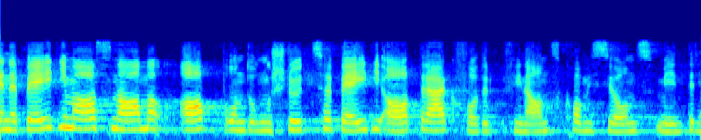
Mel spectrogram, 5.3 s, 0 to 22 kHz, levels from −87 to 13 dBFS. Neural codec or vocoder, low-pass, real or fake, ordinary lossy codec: none; 7.2 kHz; real; none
